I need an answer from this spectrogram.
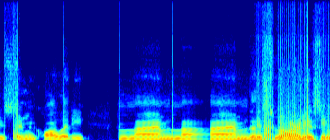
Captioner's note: signal distorts speaker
